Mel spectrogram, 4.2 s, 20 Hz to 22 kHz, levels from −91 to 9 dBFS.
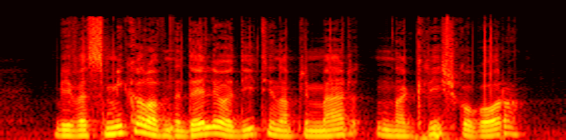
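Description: From 0.11 s to 4.23 s, a receiver running on its own clock, not locked to the sender's digital link, slips by a single sample roughly every 0.05 s. That suggests a clock error of roughly 500 ppm. The result is word clock ticks: about a hundred sharp clicks at a steady pace across the speech, varying in strength.

At 1.28 s to 1.33 s, AAC frame loss with concealment removes 30 ms of audio, which fits three lost frames. The decoder rebuilds the gap from the last good spectrum, leaving a brief smeared, noisy patch instead of a dropout.

A second loss spreads 40 ms of missing audio across 3.20 s to 3.31 s, with the longest run about 20 ms. The concealment comes out as short, phasey smudges scattered through that 100 ms stretch. The faint roughness of the surrounding speech is likely from low-delay AAC-ELD coding at 64 kbps.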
